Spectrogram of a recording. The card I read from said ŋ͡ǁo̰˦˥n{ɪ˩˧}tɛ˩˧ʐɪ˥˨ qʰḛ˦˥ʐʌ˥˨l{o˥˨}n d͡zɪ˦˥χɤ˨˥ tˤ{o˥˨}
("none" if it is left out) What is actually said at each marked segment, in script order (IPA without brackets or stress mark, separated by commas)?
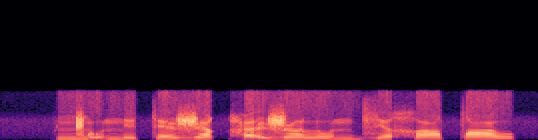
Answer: ɪ˩˧, o˨˥, o˥˨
